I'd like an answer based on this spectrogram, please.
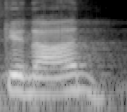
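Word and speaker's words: כנען: Beretz Kenaan, l'idolâtrie, la perversion, et j'en passe, des vertes et des pas mûres.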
